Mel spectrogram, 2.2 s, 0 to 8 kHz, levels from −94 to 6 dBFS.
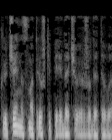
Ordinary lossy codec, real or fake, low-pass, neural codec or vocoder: MP3, 24 kbps; real; 7.2 kHz; none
